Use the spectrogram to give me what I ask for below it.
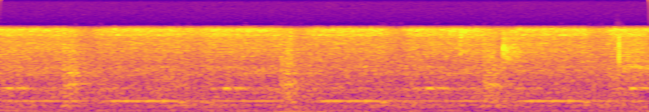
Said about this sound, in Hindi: देखिए प्रिंटिंग आपका शुरू हो चुका है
